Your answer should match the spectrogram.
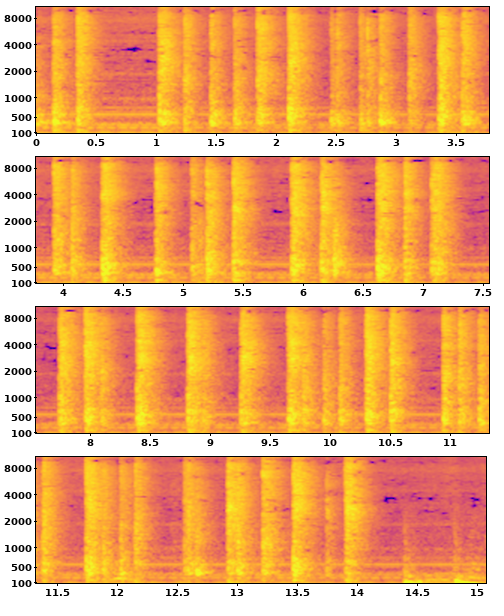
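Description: Quick, uneven rhythm of sharp taps and slaps, several a second, beaten out in the manner of tap-dance steps; it begins about a second in.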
